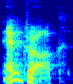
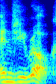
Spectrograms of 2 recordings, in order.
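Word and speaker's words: ngrok: a minute there um because I always pronounce it and Croc uh so I did too but um the folks I work with call it NG Rock so I just assumed I got it wrong it makes sense to be NG Rock because you have rock at the end right um cool yeah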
